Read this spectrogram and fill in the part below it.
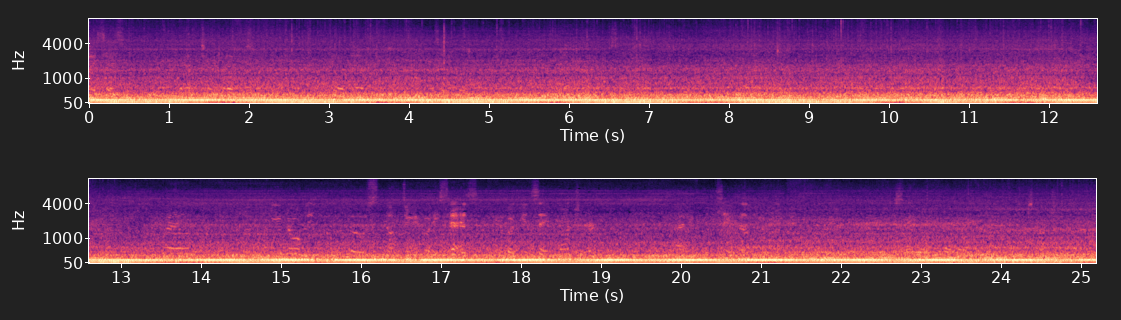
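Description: An aircraft engine drones steadily with a low, pulsing hum.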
